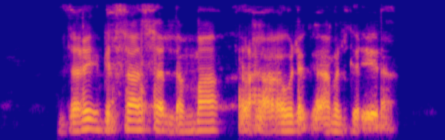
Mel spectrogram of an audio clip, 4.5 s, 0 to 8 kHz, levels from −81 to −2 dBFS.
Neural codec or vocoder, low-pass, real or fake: vocoder, 22.05 kHz, 80 mel bands, HiFi-GAN; 7.2 kHz; fake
